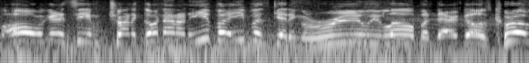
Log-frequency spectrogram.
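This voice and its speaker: A man speaks in a raised, projected voice at a very fast pace. Noticeable background noise is present. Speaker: esports caster. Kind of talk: live commentary. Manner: animated.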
